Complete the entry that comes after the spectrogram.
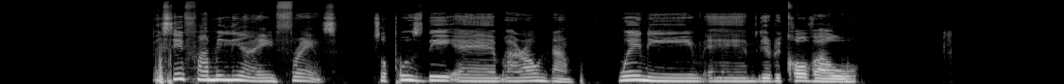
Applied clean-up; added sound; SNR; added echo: neural mask model DeepFilterNet 3.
